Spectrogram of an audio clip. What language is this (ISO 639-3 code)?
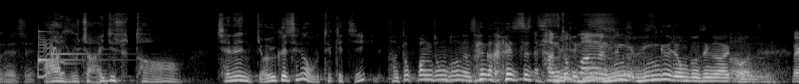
kor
